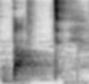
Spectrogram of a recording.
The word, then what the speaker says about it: but: O primeiro delas é com a palavra but, que originalmente teria o T. Então a pronúncia but.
